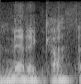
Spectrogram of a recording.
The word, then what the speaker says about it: Medyka: Medica. That's how it's pronounced, M-E-D-Y-K-A.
